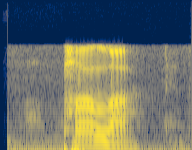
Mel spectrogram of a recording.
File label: "pala", esperanto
